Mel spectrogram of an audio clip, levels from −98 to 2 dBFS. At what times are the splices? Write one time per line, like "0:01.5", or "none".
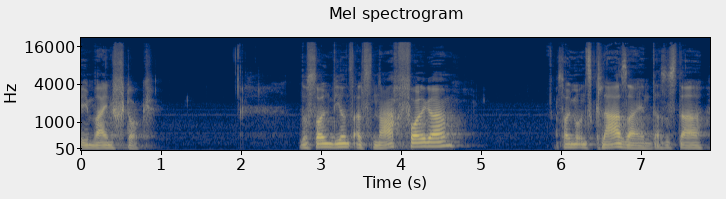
none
